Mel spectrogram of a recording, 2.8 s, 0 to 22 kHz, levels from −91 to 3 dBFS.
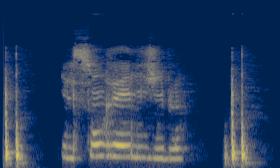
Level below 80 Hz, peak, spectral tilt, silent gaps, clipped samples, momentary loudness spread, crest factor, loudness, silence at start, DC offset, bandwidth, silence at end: -56 dBFS; -2 dBFS; -4 dB/octave; 0.48-0.58 s, 2.08-2.20 s; under 0.1%; 15 LU; 22 dB; -24 LUFS; 0.05 s; under 0.1%; 7.8 kHz; 0.3 s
